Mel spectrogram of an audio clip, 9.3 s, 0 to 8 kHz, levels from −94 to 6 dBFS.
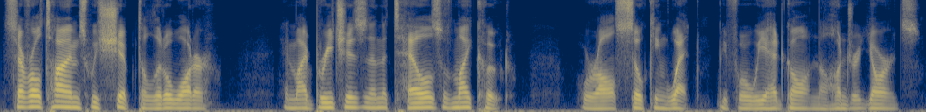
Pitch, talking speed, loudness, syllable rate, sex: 115 Hz, 175 wpm, -20 LUFS, 5.2 syllables/s, male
